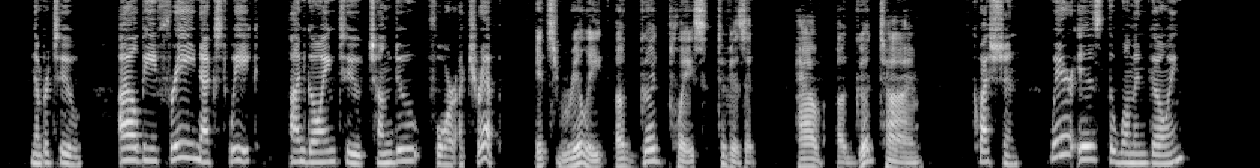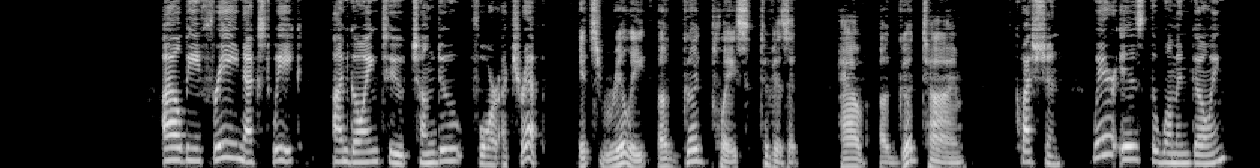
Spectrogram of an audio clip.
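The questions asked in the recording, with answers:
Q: where is the woman going?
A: Chengdu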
